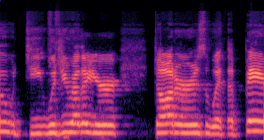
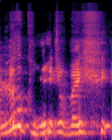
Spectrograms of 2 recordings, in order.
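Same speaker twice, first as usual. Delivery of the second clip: put-on Swedish-accented bear voice. Imagining a bear talking to the listener's daughters, in a Swedish-accented bear voice. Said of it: "why are you a Swedish bear?".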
